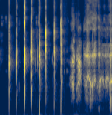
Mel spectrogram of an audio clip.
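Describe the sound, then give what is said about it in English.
A person imitates otter clicking: about nine sharp, snappy clicks in a quick, fairly even series, followed by a brief breathy, scratchy rasp. No words are spoken. “And otters don't make a lot of sound. They make a lot of clicks, like.”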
